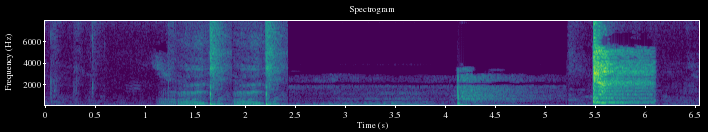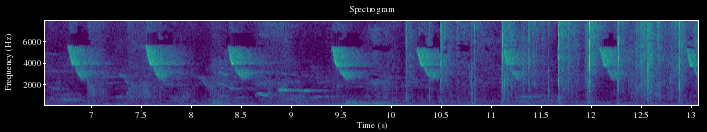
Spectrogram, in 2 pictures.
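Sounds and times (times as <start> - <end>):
bird chirping: 5.2 - 13.0.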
